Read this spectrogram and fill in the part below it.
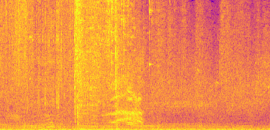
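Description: A heavy impact thuds as a body hits the ground.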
